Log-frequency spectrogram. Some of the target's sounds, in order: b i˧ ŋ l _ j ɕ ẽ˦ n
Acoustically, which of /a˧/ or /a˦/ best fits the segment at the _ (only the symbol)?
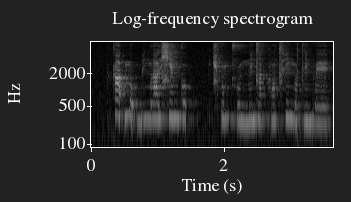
a˦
